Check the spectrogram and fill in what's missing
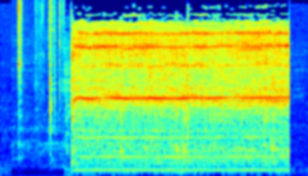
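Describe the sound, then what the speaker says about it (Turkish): A few clicks and knocks, then an electric mixer starts and whirs at a steady high pitch for about three seconds before cutting off, whisking eggs and sugar. "Bir çay bardağı toz şekerimi ekleyip mikserle iyice çırpıyorum."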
